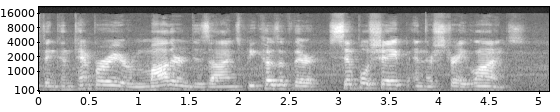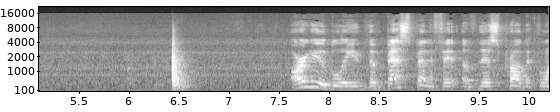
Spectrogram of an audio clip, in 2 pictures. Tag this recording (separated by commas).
Speech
